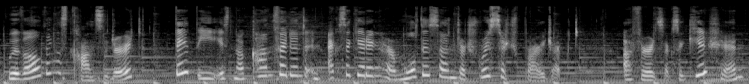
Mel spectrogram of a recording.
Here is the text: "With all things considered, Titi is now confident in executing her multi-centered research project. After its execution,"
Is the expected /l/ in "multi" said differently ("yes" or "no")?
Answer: no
